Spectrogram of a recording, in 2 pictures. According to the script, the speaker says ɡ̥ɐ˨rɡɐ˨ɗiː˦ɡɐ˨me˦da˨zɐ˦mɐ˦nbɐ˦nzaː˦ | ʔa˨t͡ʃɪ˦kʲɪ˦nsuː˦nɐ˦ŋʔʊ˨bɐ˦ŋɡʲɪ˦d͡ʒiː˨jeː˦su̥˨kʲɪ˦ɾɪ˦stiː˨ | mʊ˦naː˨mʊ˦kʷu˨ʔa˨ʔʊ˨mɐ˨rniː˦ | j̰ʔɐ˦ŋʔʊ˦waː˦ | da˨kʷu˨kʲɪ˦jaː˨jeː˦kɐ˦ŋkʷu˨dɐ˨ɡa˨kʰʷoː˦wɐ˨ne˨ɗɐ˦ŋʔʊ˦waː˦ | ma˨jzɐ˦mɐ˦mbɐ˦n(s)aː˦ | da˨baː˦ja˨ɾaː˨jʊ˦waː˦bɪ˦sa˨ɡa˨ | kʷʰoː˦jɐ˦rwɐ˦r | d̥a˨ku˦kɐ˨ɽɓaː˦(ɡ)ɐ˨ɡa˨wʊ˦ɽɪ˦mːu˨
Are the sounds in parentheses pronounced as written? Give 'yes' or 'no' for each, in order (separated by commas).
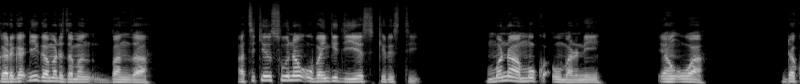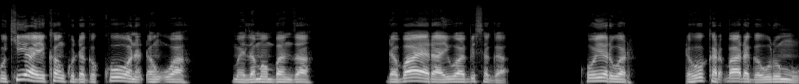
no, no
